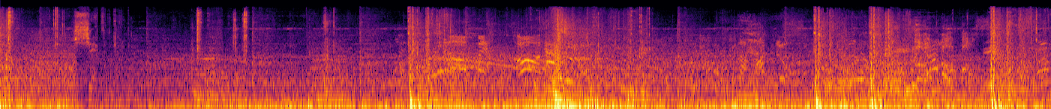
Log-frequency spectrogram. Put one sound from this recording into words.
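Villagers groan and shout as they charge.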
